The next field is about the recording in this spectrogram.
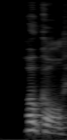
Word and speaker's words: Hochul: So that's so interesting because Kathy, you know, Kathy, I'm never sure how to pronounce her name. Is it Hochul? – Hochul, yeah.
